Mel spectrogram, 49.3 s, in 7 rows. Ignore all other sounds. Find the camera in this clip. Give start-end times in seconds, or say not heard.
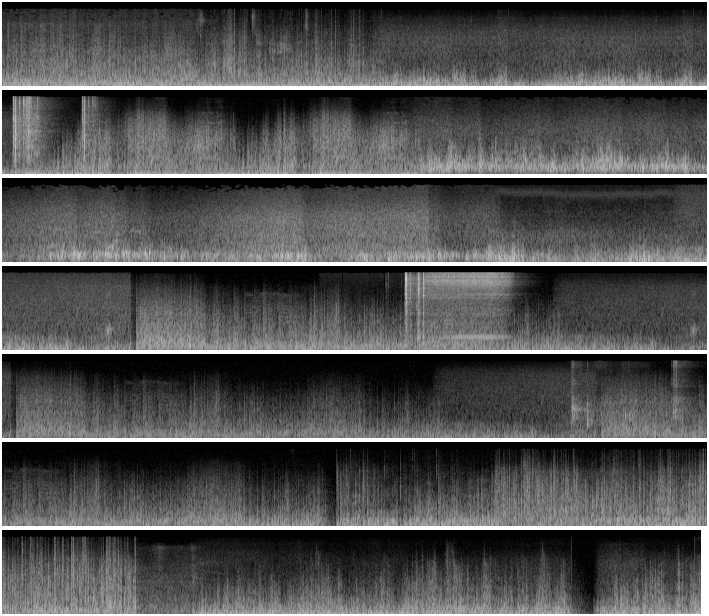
7.2-8.0, 25.1-26.2, 33.9-35.0.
